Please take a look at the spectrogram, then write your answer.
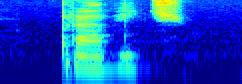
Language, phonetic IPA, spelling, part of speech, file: Polish, [ˈpravʲit͡ɕ], prawić, verb, LL-Q809 (pol)-prawić.wav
